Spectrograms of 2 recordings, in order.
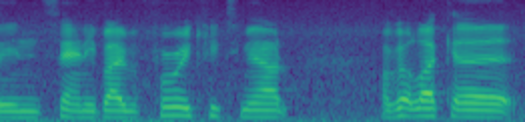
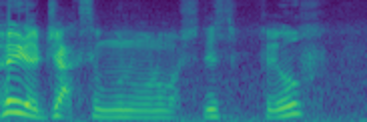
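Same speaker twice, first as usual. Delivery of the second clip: put-on comic, funny New Zealand Kiwi accent; 3 dB louder than usual. Retelling what the strip-searching customs official said: funny Kiwi accent. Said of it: "in a real funny Kiwi accent".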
